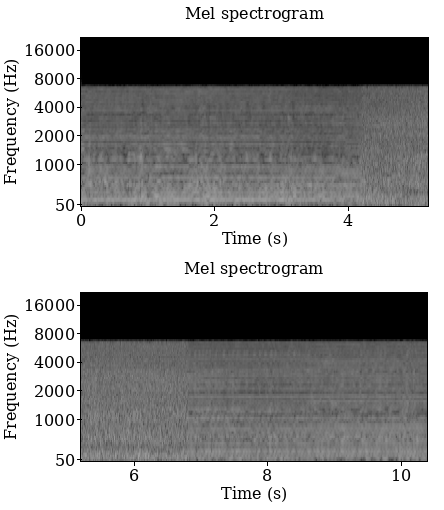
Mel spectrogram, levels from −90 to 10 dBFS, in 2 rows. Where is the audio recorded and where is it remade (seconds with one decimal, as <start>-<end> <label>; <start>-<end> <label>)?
0.0-4.2 remade; 4.2-6.8 recorded; 6.8-10.4 remade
